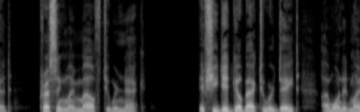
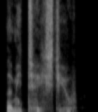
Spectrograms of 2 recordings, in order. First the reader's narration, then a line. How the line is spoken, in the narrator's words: I whispered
